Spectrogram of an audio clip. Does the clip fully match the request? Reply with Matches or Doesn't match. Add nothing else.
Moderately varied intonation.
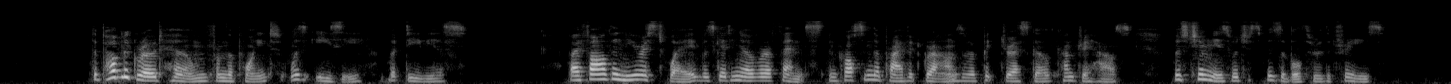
Doesn't match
